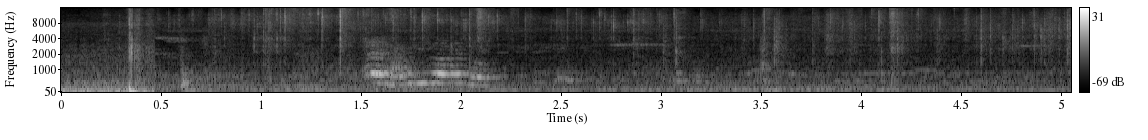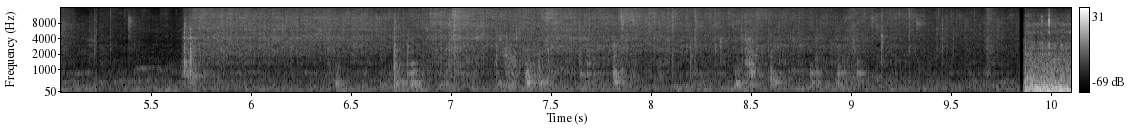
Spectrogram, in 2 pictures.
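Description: Whole garam masala and dry red chillies fry in hot oil for a Bengali prawn malai curry, giving a steady sizzle with scattered stirring scrapes and a sharper burst of frying noise partway through.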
